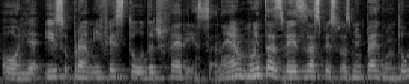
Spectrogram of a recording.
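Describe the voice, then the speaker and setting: A woman talking at a moderate pace. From Brazil, Bahia (Salvador). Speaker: beauty entrepreneur, former university professor. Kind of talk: podcast interview.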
